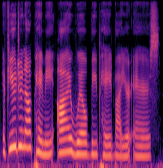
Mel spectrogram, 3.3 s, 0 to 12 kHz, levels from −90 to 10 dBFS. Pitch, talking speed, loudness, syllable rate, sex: 210 Hz, 240 wpm, -17 LUFS, 4.3 syllables/s, female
